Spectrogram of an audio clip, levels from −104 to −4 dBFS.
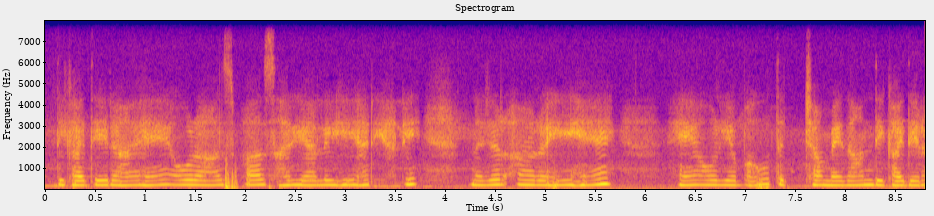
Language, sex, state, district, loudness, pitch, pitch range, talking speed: Hindi, male, West Bengal, Paschim Medinipur, -16 LUFS, 220 Hz, 210-225 Hz, 135 wpm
